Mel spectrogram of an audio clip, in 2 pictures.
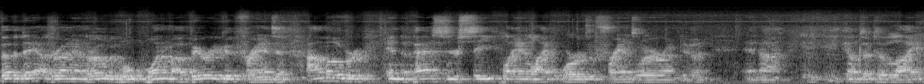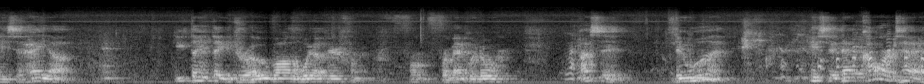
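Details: Adult male comedian who stutters, performing stand-up at an open mic; stuttering.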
